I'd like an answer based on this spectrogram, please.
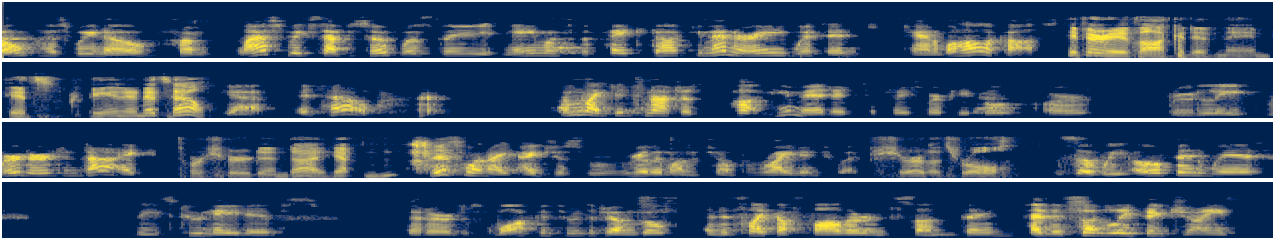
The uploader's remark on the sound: Again, sorry about the minor audio issues - those have been fixed going forward.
